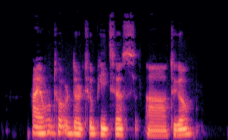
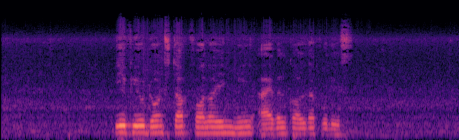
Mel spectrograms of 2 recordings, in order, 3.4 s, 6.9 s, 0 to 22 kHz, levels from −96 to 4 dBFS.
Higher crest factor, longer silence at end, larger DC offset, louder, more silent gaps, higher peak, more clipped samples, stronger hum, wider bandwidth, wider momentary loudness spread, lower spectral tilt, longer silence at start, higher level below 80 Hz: about the same, 18 dB vs 18 dB; second, 0.5 s vs 0.9 s; neither; first, -19 LUFS vs -33 LUFS; neither; first, -2 dBFS vs -16 dBFS; neither; neither; about the same, 12.5 kHz vs 13.5 kHz; second, 7 LU vs 26 LU; first, -7 dB/octave vs -5.5 dB/octave; first, 0.5 s vs 0.05 s; first, -60 dBFS vs -68 dBFS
